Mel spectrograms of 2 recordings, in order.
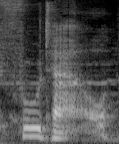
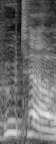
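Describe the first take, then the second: First: The name begins with an f sound. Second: The name begins with an h sound. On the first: "Fu Tao in the Japanese dub" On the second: "they use the fu sound to stand in for a hu or an h sound"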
